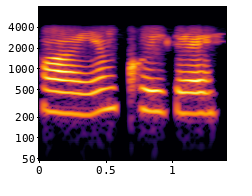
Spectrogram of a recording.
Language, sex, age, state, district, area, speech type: Manipuri, female, 18-30, Manipur, Senapati, rural, conversation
